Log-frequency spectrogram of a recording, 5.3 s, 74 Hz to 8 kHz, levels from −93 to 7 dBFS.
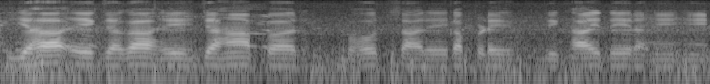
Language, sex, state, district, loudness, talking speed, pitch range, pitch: Hindi, male, Maharashtra, Pune, -26 LUFS, 145 wpm, 105-110 Hz, 105 Hz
